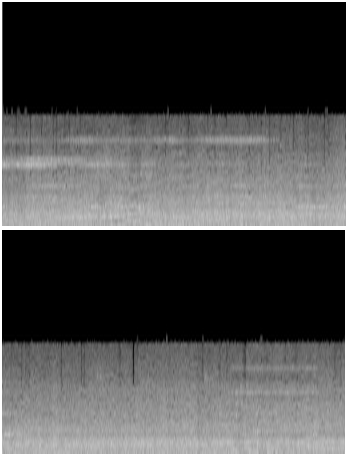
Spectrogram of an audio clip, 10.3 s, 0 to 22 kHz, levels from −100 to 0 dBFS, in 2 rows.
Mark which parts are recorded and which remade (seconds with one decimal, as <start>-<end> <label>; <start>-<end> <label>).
0.0-1.4 recorded; 1.4-2.3 remade; 2.3-8.6 recorded; 8.6-9.9 remade; 9.9-10.3 recorded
